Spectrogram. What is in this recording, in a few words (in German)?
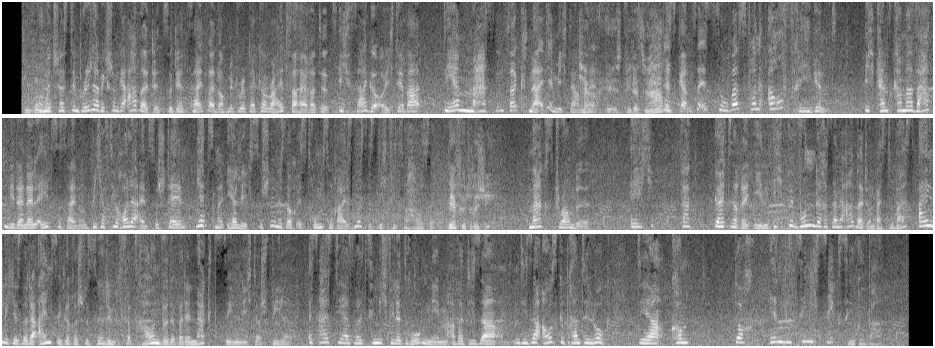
synchron frisch heiter, sprecherin; synchrondemo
